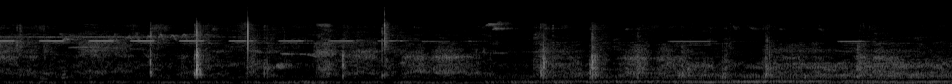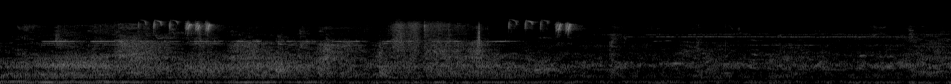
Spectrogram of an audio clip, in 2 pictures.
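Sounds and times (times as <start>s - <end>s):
songbird singing high notes: 7.5s - 17.0s.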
